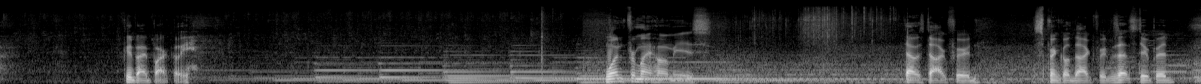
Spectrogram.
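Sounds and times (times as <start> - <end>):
slow sustained chords: 2.0 - 12.0.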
